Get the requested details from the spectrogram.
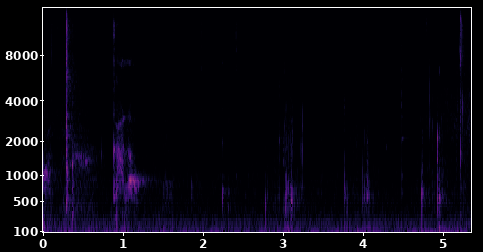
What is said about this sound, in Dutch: Eh, vergeten mijn eh, koffiegeluiden uit te knippen.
